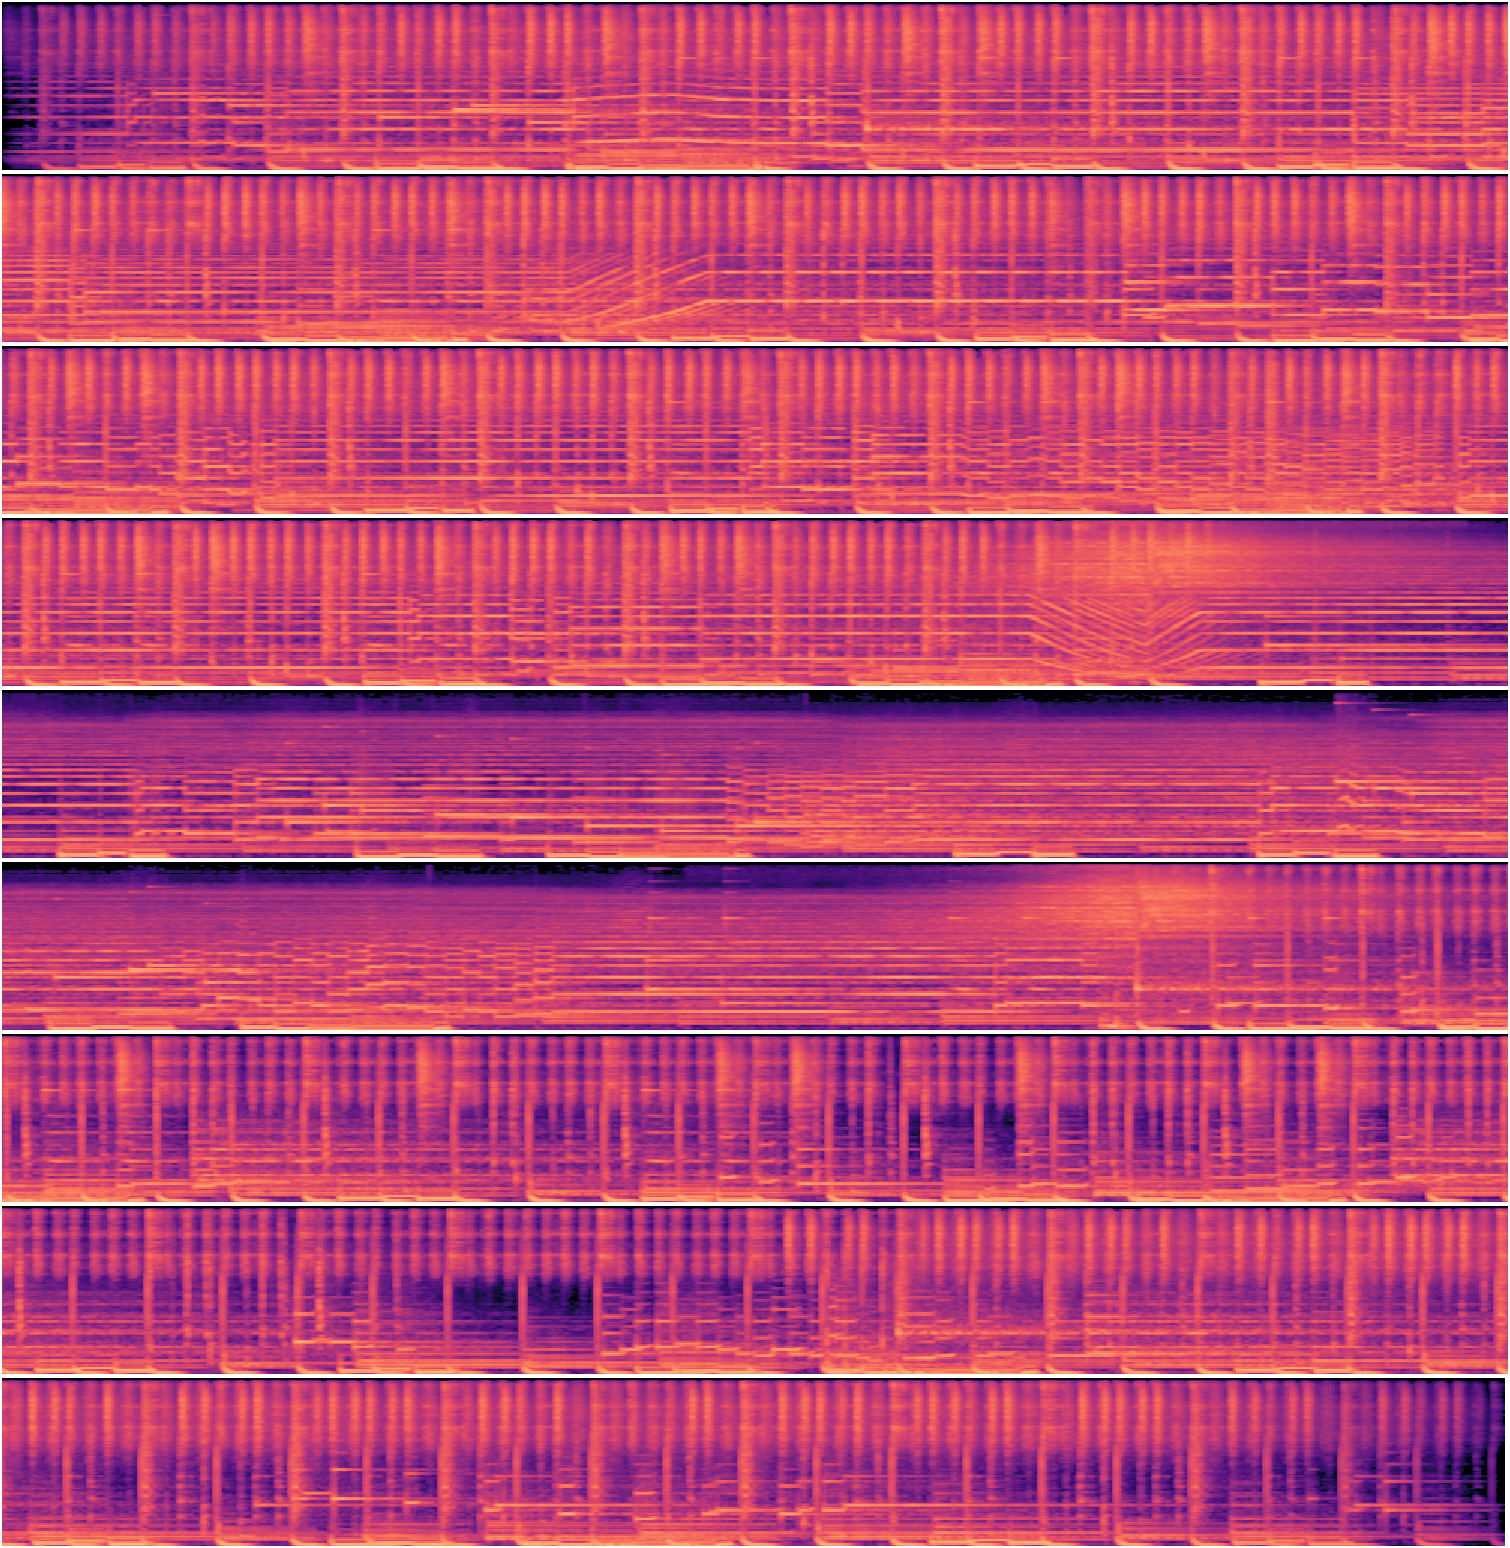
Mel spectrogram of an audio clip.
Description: ここでは、自身の手による鍵盤やフルートなどのジャジーな演奏を用いながら温かくしなやかなフュージョン・ハウスを展開。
